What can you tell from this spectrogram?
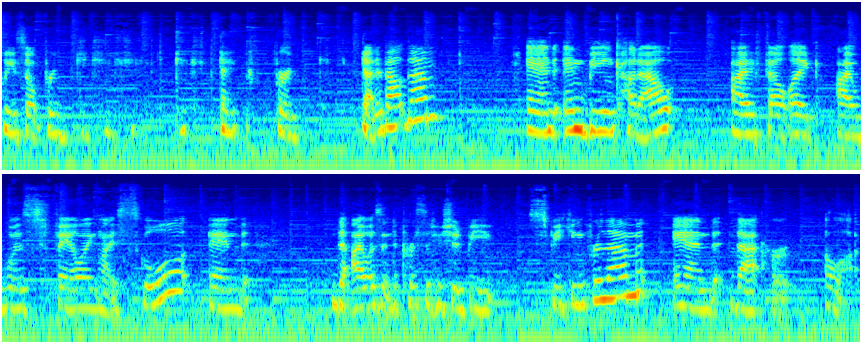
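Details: Female college student with a self-reported stuttering disorder, with repetitions throughout; stuttering.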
